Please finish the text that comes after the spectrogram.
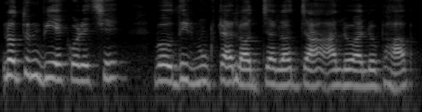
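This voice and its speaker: A woman with an Indian Bengali accent narrating a scripted story of memories in an expressive, unhurried storybook manner. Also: mid-range voice. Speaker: author narrating her own story.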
